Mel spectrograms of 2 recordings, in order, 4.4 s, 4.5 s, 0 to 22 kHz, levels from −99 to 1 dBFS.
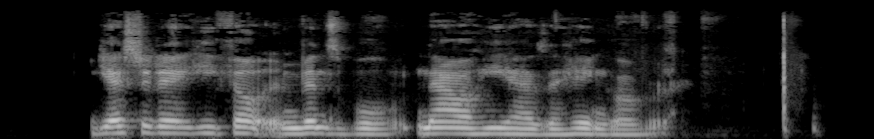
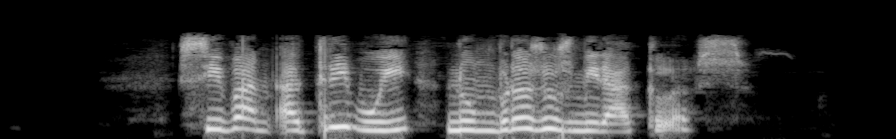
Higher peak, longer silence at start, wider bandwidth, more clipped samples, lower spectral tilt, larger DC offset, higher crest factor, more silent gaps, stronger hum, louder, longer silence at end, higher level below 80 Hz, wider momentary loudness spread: second, -8 dBFS vs -4 dBFS; second, 0.45 s vs 0.9 s; first, 16 kHz vs 8 kHz; neither; first, -5 dB/octave vs -2.5 dB/octave; neither; first, 26 dB vs 14 dB; neither; neither; second, -32 LUFS vs -16 LUFS; second, 0.45 s vs 0.8 s; second, -74 dBFS vs -56 dBFS; second, 8 LU vs 12 LU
